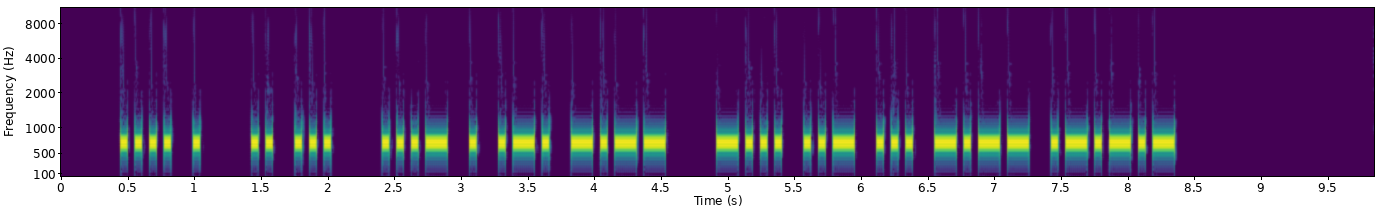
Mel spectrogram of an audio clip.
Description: Morse code, heard as a keyed tone, about 22 wpm, 700 Hz. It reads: HE IS VERY BUSY.
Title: Sentences from Top 1000 Words - Review Part 3 - 22wpm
